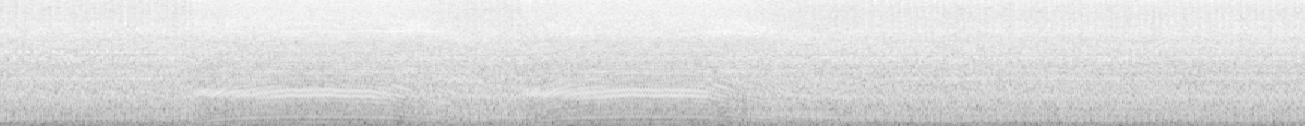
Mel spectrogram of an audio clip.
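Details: Ryobi weed eater after fuel line replacement, primed and started on half choke with throttle held: sharp two-stroke buzz revs up and drops back twice, then settles to a steady idle; starts and runs cleanly.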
